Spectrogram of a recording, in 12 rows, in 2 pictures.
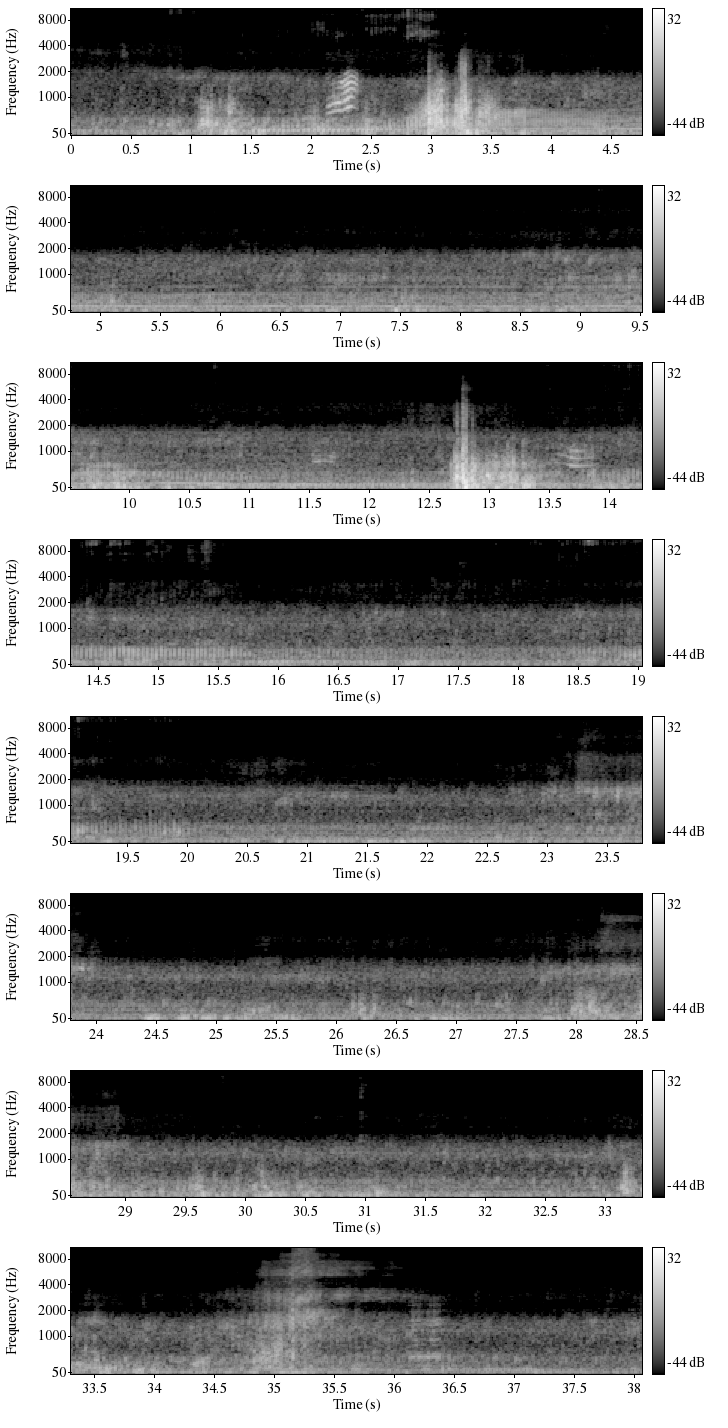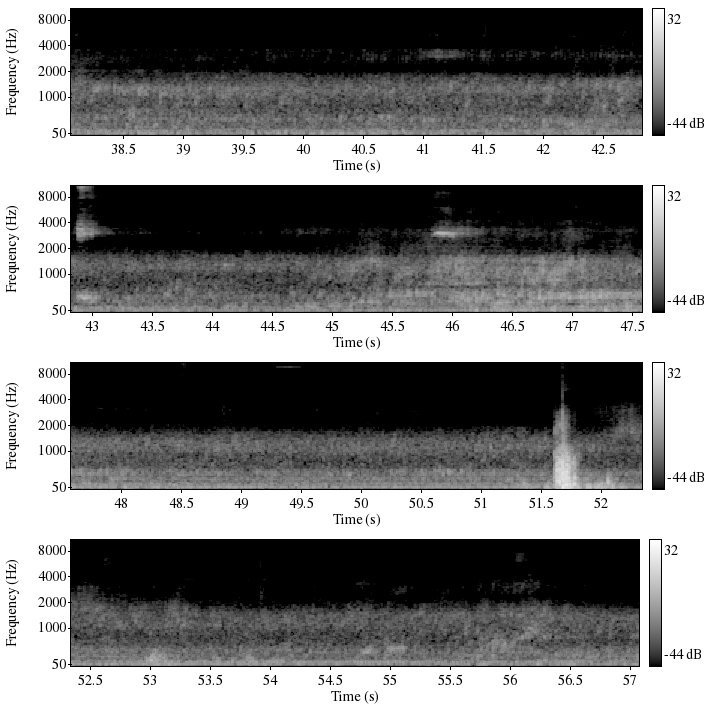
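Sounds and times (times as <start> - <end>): motor scooter engine and road rumble: 0.0 - 57.0
scooter engine: 13.6 - 20.0.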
